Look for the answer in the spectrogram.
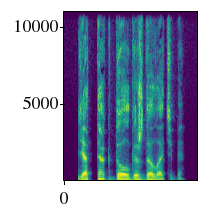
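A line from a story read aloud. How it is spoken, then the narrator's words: Barely audible dying whisper. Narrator (Russian): еле слышно прошептала умирающая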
